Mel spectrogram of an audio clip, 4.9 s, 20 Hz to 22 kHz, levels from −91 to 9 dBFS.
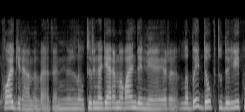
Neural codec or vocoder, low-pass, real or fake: codec, 44.1 kHz, 1.7 kbps, Pupu-Codec; 10.8 kHz; fake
